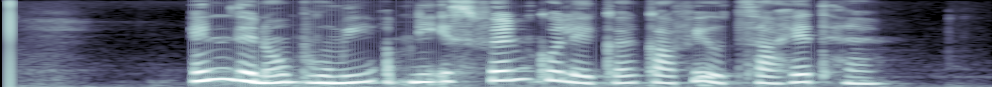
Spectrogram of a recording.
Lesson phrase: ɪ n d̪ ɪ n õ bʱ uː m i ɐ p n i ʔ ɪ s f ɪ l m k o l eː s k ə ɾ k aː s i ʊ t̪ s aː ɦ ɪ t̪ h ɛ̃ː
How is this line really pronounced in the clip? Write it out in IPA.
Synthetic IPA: ɪ n d̪ ɪ n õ bʱ uː m i ɐ p n i ʔ ɪ s f ɪ l m k o l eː k ə ɾ k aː f i ʊ t̪ s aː ɦ ɪ t̪ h ɛ̃ː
